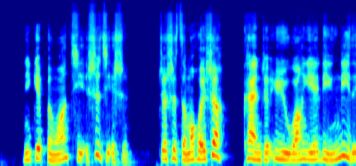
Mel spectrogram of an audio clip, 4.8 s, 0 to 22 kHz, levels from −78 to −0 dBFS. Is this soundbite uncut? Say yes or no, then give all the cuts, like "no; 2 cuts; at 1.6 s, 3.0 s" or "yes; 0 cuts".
no; 1 cut; at 3.1 s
